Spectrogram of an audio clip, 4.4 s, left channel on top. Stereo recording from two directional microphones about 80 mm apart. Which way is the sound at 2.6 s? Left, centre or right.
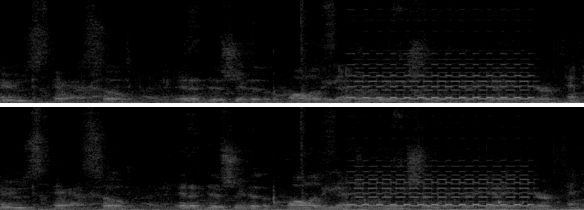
Centre.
